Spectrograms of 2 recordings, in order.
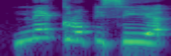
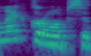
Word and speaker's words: necropsia: Misantropo, filantropo, exegese, necropsia. Esse daqui, alguns dicionários já aceitam necrópsia, por isso que eu tô colocando até um uma asterisco aqui para você, tá?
